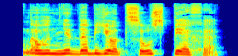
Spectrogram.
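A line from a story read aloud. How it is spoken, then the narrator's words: Sobbing. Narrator (Russian): рыдала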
